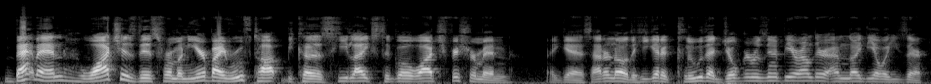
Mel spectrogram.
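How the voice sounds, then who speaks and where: In a brisk, casual episode review, a male podcaster stays chatty and enthusiastic, tossing in wry asides. A cold makes him sound a bit nasal and stuffy, but his higher-than-average male voice remains bright and forceful.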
